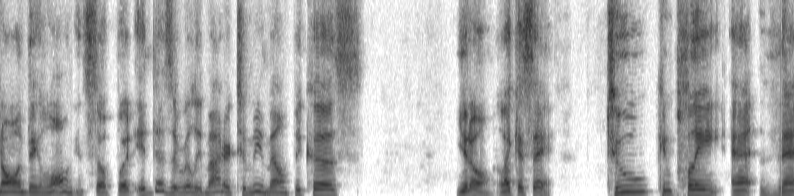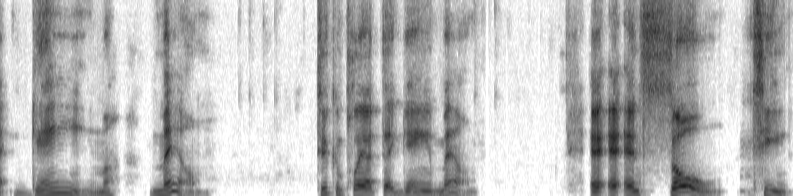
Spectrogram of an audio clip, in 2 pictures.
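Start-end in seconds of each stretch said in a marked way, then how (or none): 6.1-10.0 very slow, deliberate taunt; drawn-out taunt. Real, not acted. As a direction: stretch every word out to taunt her. Drawn-out warning to the rival.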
